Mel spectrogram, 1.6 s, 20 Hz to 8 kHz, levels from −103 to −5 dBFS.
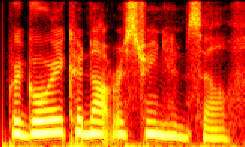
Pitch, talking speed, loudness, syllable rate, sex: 185 Hz, 185 wpm, -17 LUFS, 5.9 syllables/s, female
